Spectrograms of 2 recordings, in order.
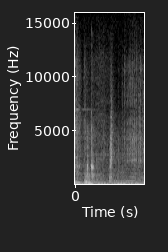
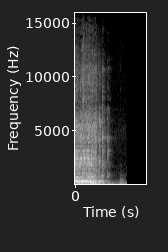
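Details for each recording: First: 47cc Chinese pocket bike two-stroke on oil-mixed gas, after cleaning the carb jet for a no-start: catches after a few quiet turns and settles into a steady, even buzz; running normally again. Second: 47cc Chinese pocket bike, started with fuel line open, choke on and some throttle: a high buzzing run sags and fades within a second, then goes silent as the engine bogs out and dies. Blocked carburettor jet is possible, suspected not confirmed.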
